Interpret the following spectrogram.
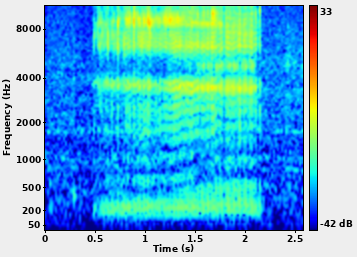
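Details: Cat snoring like a man: a single steady raspy inhalation lasting under two seconds, with buzzy layered tones, in a quiet room.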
